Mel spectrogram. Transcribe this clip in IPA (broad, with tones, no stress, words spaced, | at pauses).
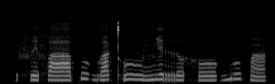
fe˨faː˨ pu˦˨ɡʷa˨˦ kʼuː˦˨ɲɪ˦ rʊ˨hoː˨ɡ͡bu˦ pã˦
